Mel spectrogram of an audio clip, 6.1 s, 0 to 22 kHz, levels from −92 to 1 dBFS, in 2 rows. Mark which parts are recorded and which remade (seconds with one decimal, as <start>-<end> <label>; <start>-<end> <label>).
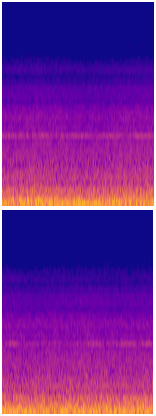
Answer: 0.0-6.1 remade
